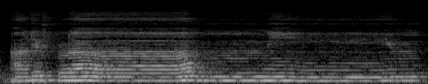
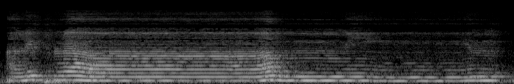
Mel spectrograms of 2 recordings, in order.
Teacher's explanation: Di situ ada mad bertemu dengan tasdid dalam satu huruf, maka cara bacanya panjang. Panjangnya 3 alif atau 6 harokat. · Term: mad lazim harfi mutsaqqal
